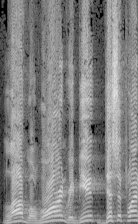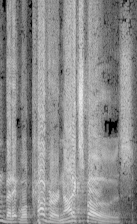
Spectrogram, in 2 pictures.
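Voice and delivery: loud, slow, preacher's cry; preaching shout. Real, not acted. Preacher to the congregation, loud and slow. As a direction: hammer each word out to the church.

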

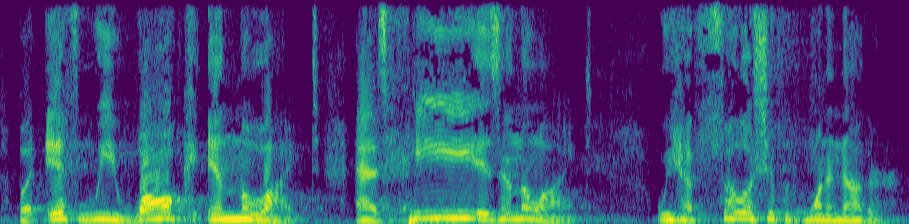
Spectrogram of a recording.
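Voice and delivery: slow, weighty Bible reading; scripture reading. Acted. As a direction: lean on each word of the verse. Reads scripture aloud.

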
